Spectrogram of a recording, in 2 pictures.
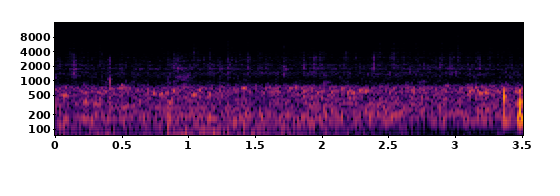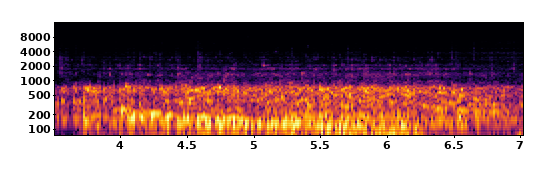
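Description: Water rumbles and rushes with a muffled underwater hum, growing louder partway through.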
